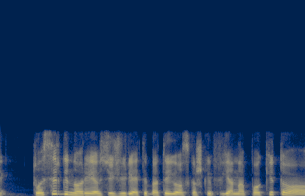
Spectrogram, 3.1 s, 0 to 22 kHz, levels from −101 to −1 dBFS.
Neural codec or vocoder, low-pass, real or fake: none; 7.2 kHz; real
